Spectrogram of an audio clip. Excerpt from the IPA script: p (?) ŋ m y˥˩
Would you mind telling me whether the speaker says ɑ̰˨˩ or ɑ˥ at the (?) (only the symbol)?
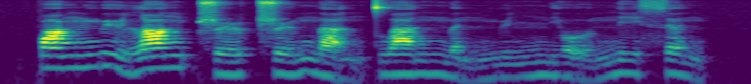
ɑ˥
